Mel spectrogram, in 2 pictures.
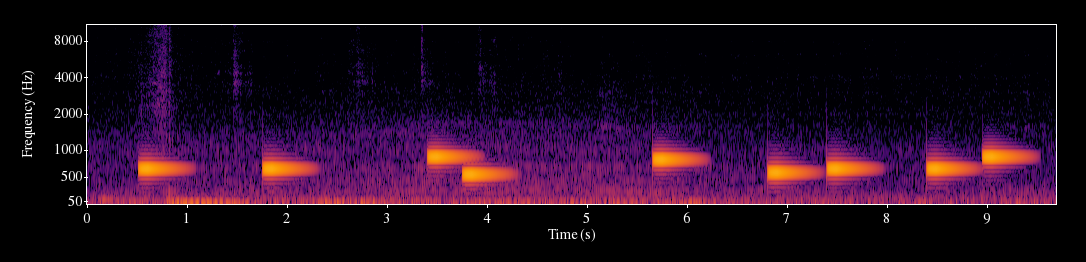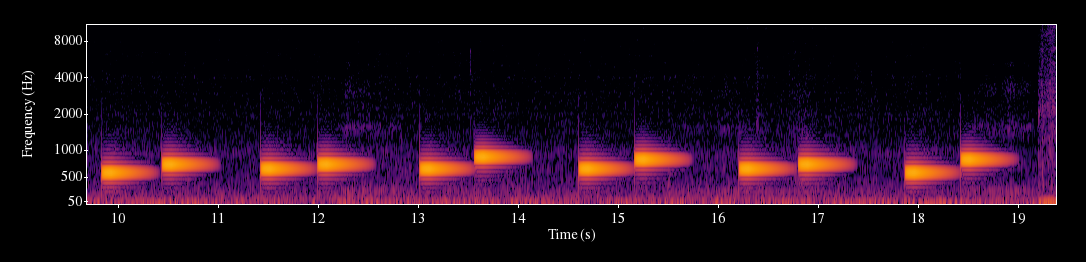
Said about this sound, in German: Es sind fünf Töne vorweg, die zum Abstoß und zum Tauchzug gehören und mit dem sechsten Ton geht quasi das Schwimmen los.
